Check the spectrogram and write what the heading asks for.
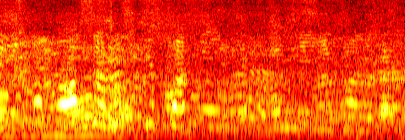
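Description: Several people talking at once: the overlapping chatter of a group walking together, no single voice standing out.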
